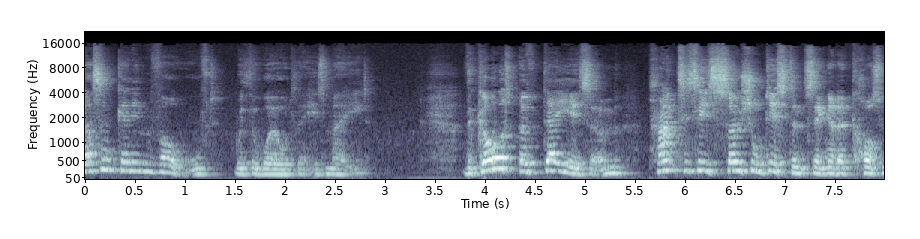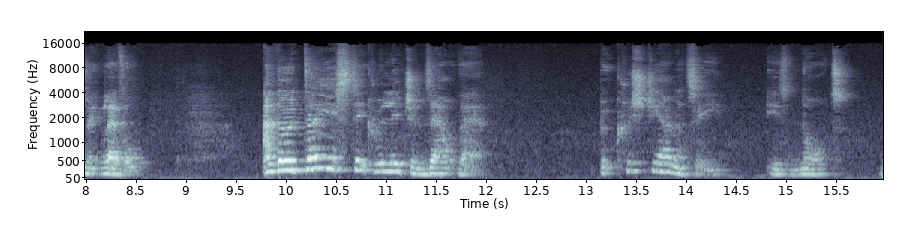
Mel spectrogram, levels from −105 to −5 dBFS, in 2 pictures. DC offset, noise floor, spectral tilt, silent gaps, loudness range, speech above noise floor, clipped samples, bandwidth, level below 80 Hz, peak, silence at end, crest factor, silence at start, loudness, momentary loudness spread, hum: under 0.1%; -57 dBFS; -4 dB/octave; none; 12 LU; 37 dB; under 0.1%; 16 kHz; -58 dBFS; -4 dBFS; 0.35 s; 18 dB; 0 s; -21 LUFS; 19 LU; none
